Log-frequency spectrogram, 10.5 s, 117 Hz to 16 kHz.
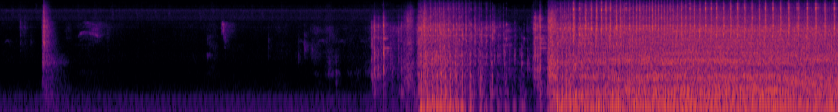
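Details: RedMax EBZ5150 blower after carburetor replacement and draining old gas, which was suspected as part of the problem: a few pulls, fires, sputters briefly, then holds a smooth, steady high two-stroke buzz; normal running.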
